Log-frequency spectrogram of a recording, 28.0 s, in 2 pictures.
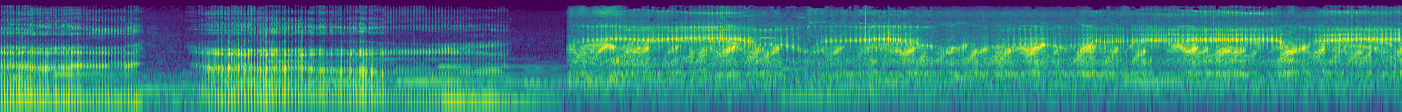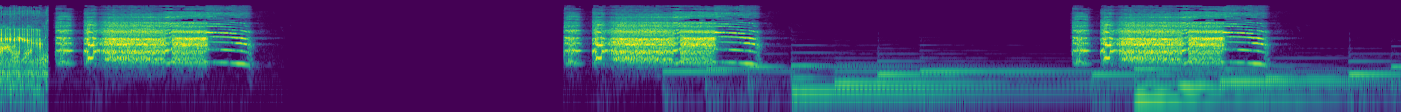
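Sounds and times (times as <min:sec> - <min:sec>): frog croaking: 0:00.0 - 0:14.6
rooster crowing: 0:05.7 - 0:16.6, 0:19.7 - 0:21.7, 0:24.8 - 0:26.8.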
